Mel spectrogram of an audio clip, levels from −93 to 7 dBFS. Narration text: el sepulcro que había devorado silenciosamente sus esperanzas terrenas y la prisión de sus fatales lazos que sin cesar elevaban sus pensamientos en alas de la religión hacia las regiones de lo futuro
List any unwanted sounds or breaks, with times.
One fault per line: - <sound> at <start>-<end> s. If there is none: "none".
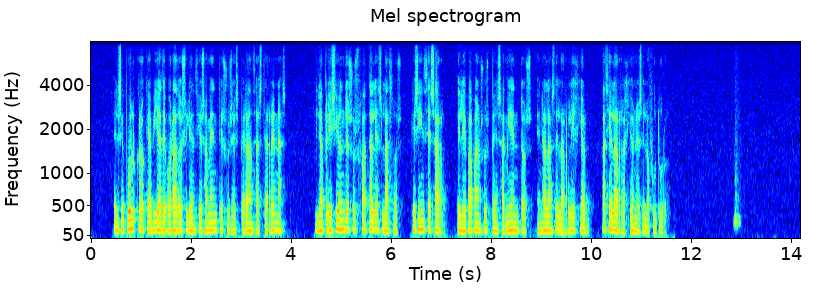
- whoosh at 12.8-13.0 s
